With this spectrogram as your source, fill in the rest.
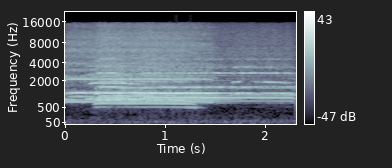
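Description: A train whistle sound effect gives a steady, bright, high-pitched blast lasting about two seconds, loud and alone with no voices.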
